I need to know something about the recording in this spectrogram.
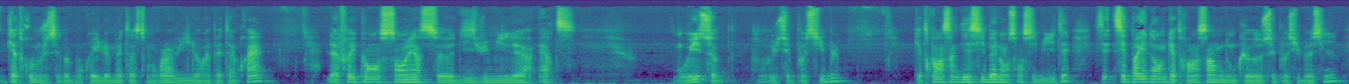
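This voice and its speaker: A man's voice: on the low side, fairly even intonation, brisk, a little mellow, husky. A man giving casual unboxing commentary in his living room, chatty and hesitant with wry asides. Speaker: product reviewer.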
